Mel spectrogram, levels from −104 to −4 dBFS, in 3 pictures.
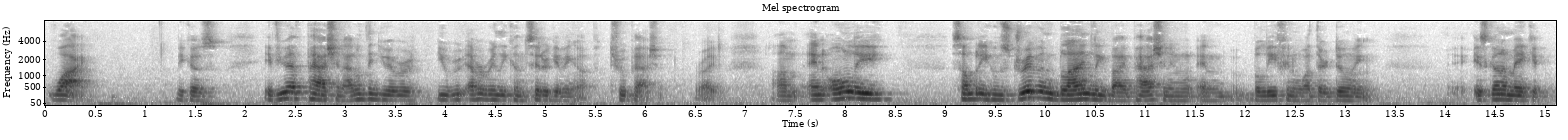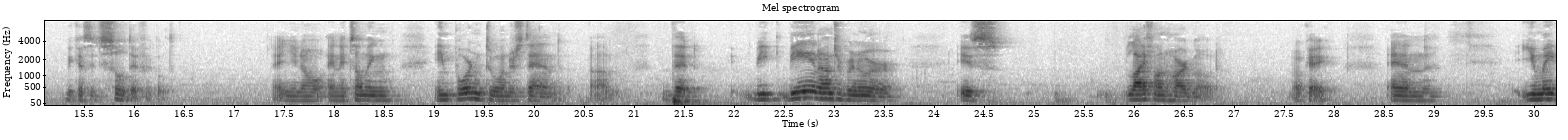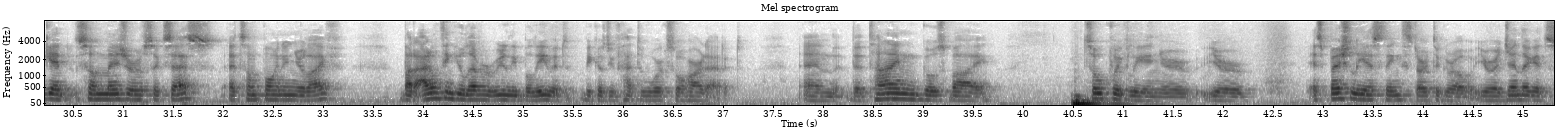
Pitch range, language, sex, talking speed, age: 110-135 Hz, English, male, 155 wpm, 30-49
